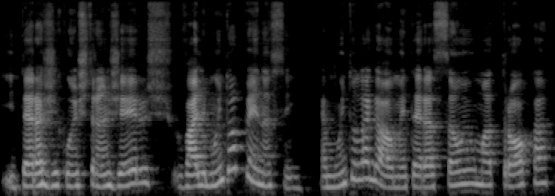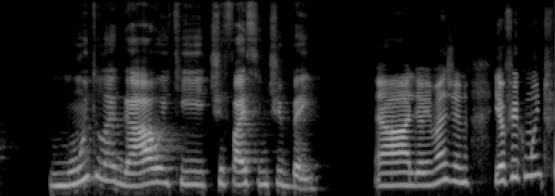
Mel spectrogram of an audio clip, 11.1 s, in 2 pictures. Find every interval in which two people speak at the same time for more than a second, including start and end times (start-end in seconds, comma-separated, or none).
none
